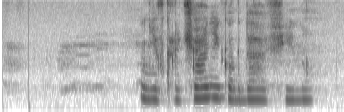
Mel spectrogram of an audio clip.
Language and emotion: Russian, neutral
